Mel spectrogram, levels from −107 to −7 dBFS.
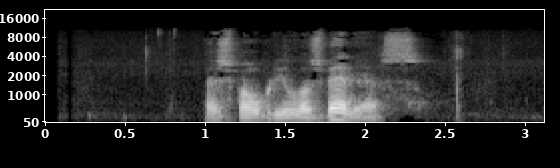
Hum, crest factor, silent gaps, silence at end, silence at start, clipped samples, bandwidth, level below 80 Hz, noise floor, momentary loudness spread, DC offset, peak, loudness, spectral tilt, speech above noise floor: none; 20 dB; none; 0.8 s; 1 s; under 0.1%; 10.5 kHz; -70 dBFS; -73 dBFS; 16 LU; under 0.1%; -10 dBFS; -27 LUFS; -4.5 dB/octave; 47 dB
